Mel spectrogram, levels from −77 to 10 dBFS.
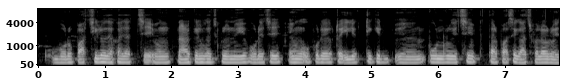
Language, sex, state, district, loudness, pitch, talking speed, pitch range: Bengali, male, West Bengal, Malda, -22 LUFS, 125 Hz, 190 wpm, 125-130 Hz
